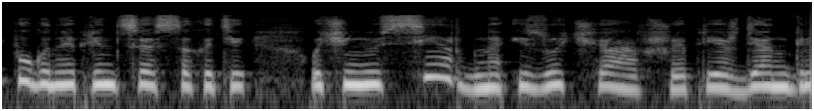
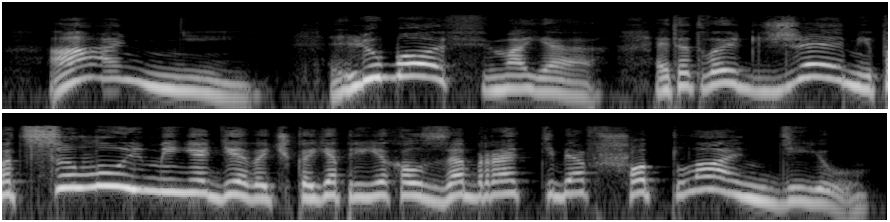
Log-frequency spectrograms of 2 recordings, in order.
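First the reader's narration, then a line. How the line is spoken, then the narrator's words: Joyful shout. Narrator (Russian): Джеймс закричал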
